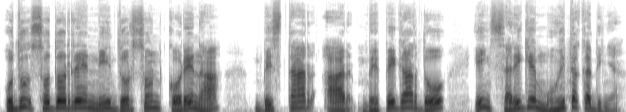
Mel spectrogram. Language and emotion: Santali, surprised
